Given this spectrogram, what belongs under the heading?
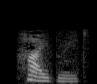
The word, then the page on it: hybrid: {‘haıbrıd}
